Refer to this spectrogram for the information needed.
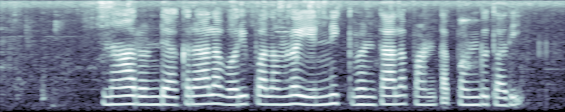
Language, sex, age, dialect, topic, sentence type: Telugu, female, 25-30, Telangana, agriculture, question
